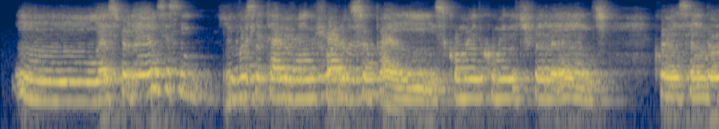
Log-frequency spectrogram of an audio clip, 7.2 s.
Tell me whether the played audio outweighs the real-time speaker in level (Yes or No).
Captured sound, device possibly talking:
Yes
